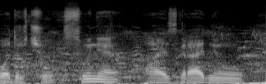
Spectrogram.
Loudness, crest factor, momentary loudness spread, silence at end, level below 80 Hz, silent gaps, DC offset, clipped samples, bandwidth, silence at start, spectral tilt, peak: -23 LUFS; 14 dB; 5 LU; 0 s; -32 dBFS; none; under 0.1%; under 0.1%; 19.5 kHz; 0 s; -5 dB/octave; -6 dBFS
